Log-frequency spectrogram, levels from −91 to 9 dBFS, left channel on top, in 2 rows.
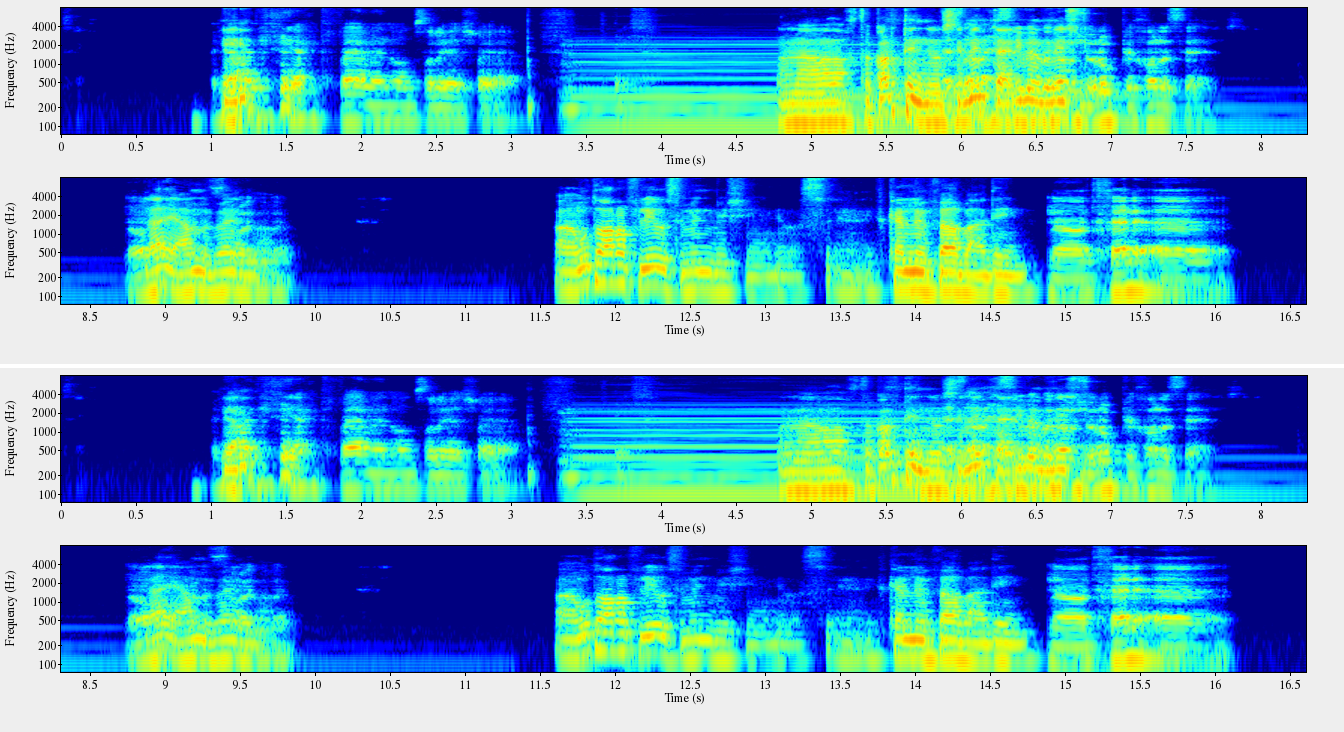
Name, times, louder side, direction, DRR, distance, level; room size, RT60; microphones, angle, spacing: voice 1, 1.0-3.4 3.7-4.0 5.9-7.7 8.7-9.8 14.9-16.1, left 1 dB, 25° left, 2.0 m, -30 dB
Bowed string instrument, 3.3-8.3, right 2 dB, 45° right, 1.4 m, -39 dB
voice 2, 4.8-6.8 8.9-9.8 11.6-14.8, left 4 dB, 80° left, 0.7 m, -25 dB
4.6 x 3.1 x 2.4 m
head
